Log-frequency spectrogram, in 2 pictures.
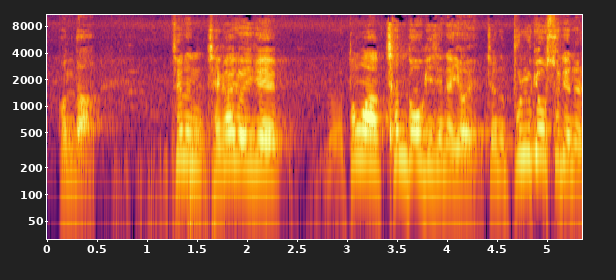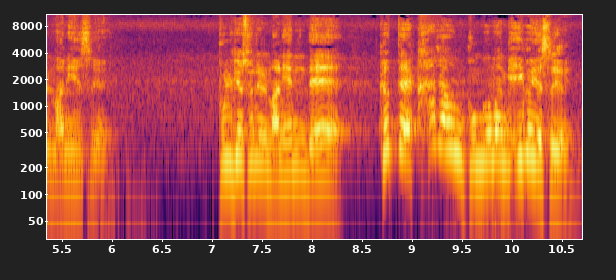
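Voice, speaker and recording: A man lectures at a religious retreat in a high voice that swoops up and down. His tone is mellow and a little husky. He keeps asking the room questions, answers them himself, and chuckles along the way. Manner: chuckles often while he explains. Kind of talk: lively spoken lecture.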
